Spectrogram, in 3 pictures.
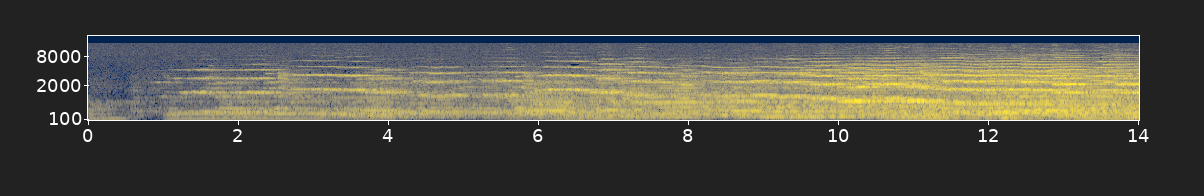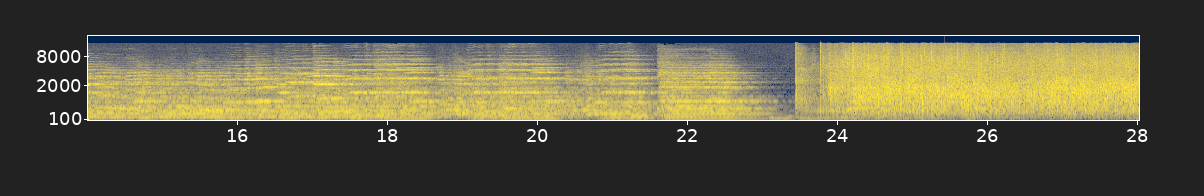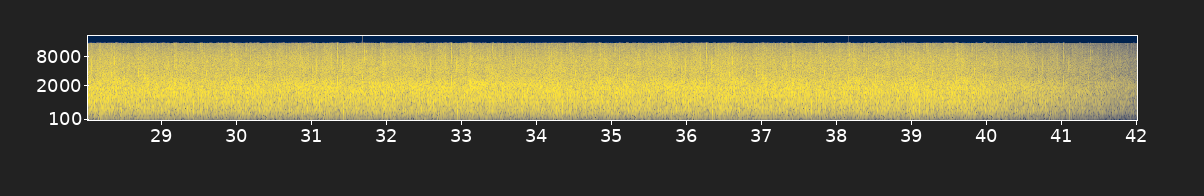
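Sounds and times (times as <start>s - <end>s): bowed string chamber music: 0.0s - 23.6s
audience applause: 23.4s - 42.0s.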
